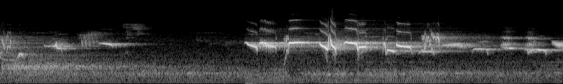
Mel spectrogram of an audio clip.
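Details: Thrush song: a few soft whistles, a quiet gap, then a loud, fast phrase of bright, sliding notes.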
